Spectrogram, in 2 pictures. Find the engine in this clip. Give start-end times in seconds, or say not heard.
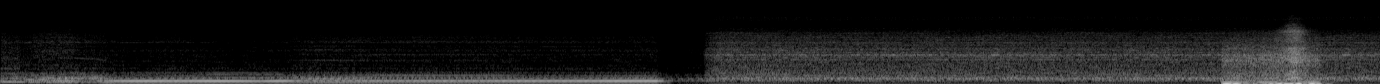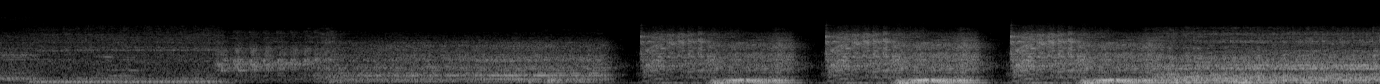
0.0-27.5.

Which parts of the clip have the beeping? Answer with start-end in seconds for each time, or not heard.
12.2-13.2.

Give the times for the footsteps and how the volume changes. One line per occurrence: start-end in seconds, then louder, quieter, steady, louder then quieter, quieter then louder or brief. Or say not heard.
not heard.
